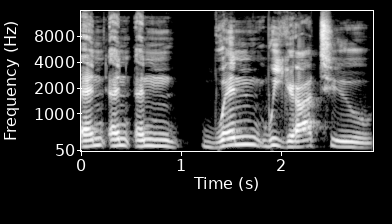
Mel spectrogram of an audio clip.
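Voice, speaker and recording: In a very clean recording with a silent background, a man with a fairly high pitch and a dark, mellow tone speaks with ordinary pitch variation. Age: 20s. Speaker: podcast host, former Marine. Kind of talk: casual chat.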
